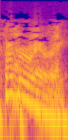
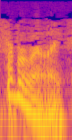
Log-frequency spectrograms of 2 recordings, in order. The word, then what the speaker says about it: February: No, it's February. That's how you pronounce February. Hey, but listen, you're white. It's only... – Didn't we have a discussion, though, that perhaps the R is silent? – We had the discussion.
